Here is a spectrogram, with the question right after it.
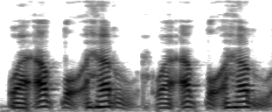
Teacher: sokon karena disokonkan sebelumnya ada huruf yang memiliki tanda baca fathah maka huruf rnya kita tebalkan sehingga pangkal lisan kita itu naik terangkat ke atas ketika Kita mengucapkannya · maka huruf rnya itu dibaca tafkhim dibaca tebal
